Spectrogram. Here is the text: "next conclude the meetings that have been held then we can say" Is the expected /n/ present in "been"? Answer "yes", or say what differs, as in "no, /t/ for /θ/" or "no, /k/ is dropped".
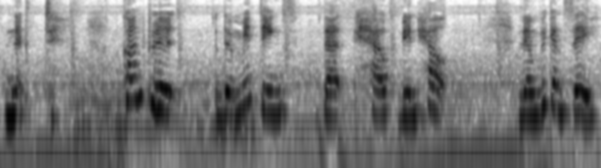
yes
